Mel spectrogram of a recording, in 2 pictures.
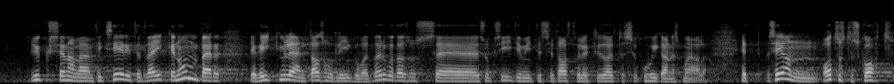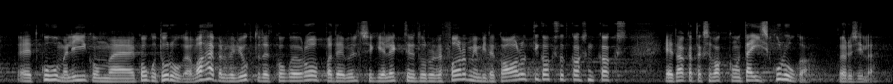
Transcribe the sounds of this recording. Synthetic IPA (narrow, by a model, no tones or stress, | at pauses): ykse̞nɑmvæɦemfikse̞ːɾit̪ːˑud̪væjkːˑe̞numb̥e̞ɾjɑkɤjkːˑylenɑsud̪liːɡuvɑd̪vɤrɡ̥ut̪ɑsusːe̞sub̥siːd̪ʲjumit̪ːˑesːet̪ɑːst̪vuelek̚t̪rit̪oet̪ːˑusːekuhuiɡ̥ɑne̞smojɑ̰lʔ | e̞t̪ˑse̞ːo̞no̞t̪sust̪u̥sko̞ht̪ | e̞t̪ːˑkuɦume̞liːɡume̞ko̞ɡ̥ut̪uɾuɡ̥ɑ̰vɑɦe̞beɑlvɤjbjuht̪ud̪ɑet̪ko̞ɡuewɾo̞ːpˑːɑt̪e̞ːbylt̪se̞ɡie̞le̞k̚t̪rit̪uɾure̞fo̞rmimid̪̥ɑkɑːlut̪ˑːikɑkst̪uɑt̪kɑkskenkɑks | e̞t̪ːˑɑkːˑɑt̪ːˑɑkse̞pɑkːˑumɑt̪æjskuluɡ̥ɑ̰ | pø̞ɾsilʔḛ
